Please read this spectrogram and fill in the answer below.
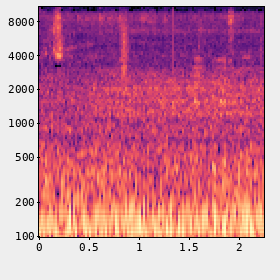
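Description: Steady low rumble of engine and road noise inside the cabin of a moving Maruti Suzuki Swift cab.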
